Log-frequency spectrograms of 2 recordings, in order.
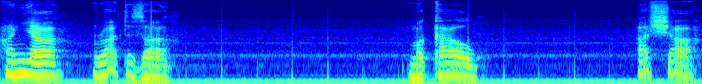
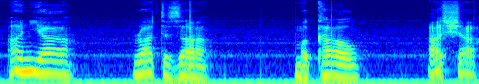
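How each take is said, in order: First: The phrase is spoken slowly. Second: The phrase is spoken faster. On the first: "I'm going to say it slow" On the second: "then I'm going to say it faster"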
